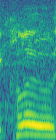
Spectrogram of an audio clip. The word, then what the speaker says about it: Clough: Well, coming from Scotland, he would have to say Robbie Clough, but he says Robbie Clew, so doesn't matter how you say it or spell it, he's still a good player.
